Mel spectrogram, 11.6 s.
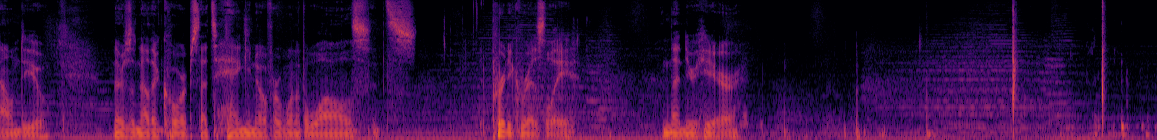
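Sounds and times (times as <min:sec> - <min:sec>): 
speech: 0:00.0 - 0:04.2, 0:04.8 - 0:05.9, 0:06.6 - 0:07.5
slow clapping: 0:10.1 - 0:10.3.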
